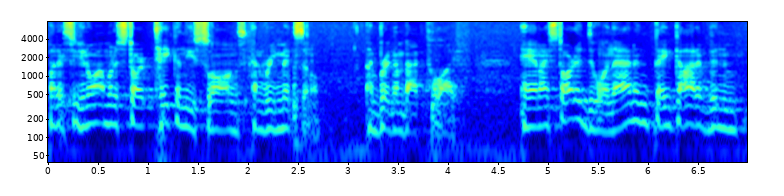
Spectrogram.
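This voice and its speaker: Over noticeable background noise and audible room echo, a man with a New Jersey accent talks very fast at a fairly high pitch with fairly even intonation. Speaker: singer. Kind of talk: interview. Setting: studio.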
